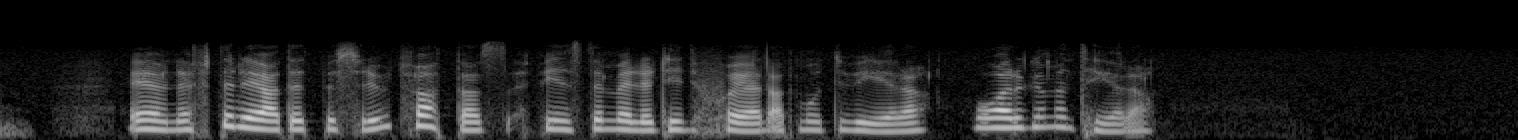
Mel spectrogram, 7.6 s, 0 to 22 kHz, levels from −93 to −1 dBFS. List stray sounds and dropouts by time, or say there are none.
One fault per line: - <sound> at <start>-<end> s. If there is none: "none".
none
